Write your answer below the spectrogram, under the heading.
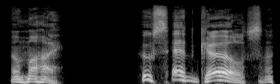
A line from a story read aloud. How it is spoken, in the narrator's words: exclaimed John Thomas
